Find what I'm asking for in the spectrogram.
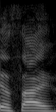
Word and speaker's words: acai: Say it correctly? – Acai. – Acai bowl. Not acai.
